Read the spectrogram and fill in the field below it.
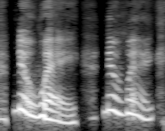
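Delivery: high, loud "no way" in delighted shock; giddy thrilled passenger; squealing disbelief. Retold or imitated. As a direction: squeal it like she can't believe it. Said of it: "She's like".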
